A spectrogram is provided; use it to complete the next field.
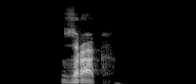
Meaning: look, glance
- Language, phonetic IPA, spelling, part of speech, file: Russian, [zrak], зрак, noun, Ru-зрак.ogg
